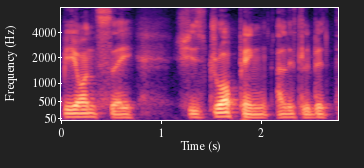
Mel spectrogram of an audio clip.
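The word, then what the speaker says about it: Beyoncé: it strange that uh the word or the name Beyonce rhymes with fiance isn't that strange I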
